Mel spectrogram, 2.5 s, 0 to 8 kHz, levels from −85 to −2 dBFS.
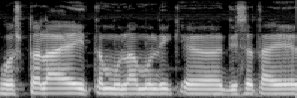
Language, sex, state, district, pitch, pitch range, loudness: Marathi, male, Maharashtra, Gondia, 140 Hz, 140-150 Hz, -15 LUFS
